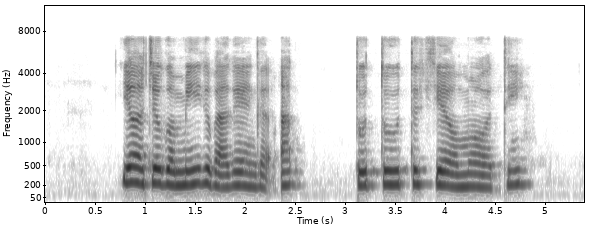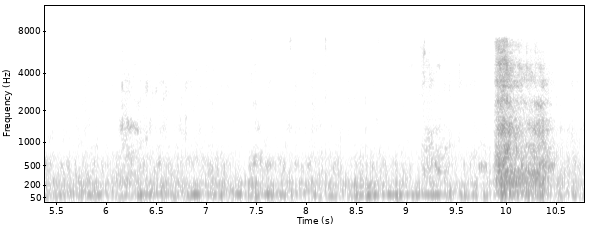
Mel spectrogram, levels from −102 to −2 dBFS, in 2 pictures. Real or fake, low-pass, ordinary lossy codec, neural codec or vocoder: fake; 7.2 kHz; none; codec, 16 kHz, 4.8 kbps, FACodec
